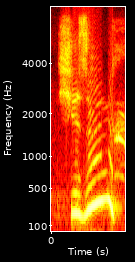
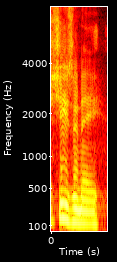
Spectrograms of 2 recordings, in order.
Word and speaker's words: Shizune: Shizuki? Shizune. Come on now. Shizune. I can't fucking pronounce it.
